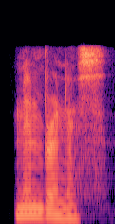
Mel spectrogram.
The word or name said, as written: membranous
